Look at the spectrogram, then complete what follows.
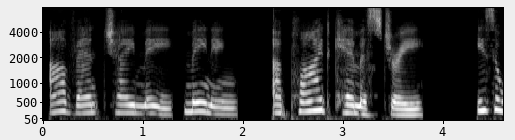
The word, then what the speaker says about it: Angewandte Chemie: Angewandte Chemie, German pronunciation, Angewandte Chemie, meaning applied chemistry, is a weekly peer-reviewed scientific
